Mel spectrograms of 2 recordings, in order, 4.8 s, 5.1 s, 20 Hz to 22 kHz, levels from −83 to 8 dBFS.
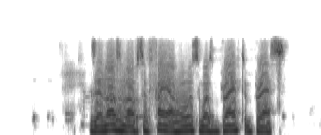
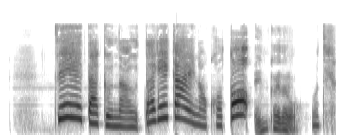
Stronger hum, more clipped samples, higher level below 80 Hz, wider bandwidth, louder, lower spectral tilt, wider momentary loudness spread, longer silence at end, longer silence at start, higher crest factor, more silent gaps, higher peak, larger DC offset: neither; neither; first, -48 dBFS vs -64 dBFS; second, 8 kHz vs 11.5 kHz; about the same, -15 LUFS vs -15 LUFS; about the same, -5 dB/octave vs -4 dB/octave; second, 5 LU vs 17 LU; first, 0.55 s vs 0 s; second, 0.5 s vs 0.8 s; about the same, 14 dB vs 16 dB; neither; about the same, -2 dBFS vs 0 dBFS; neither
